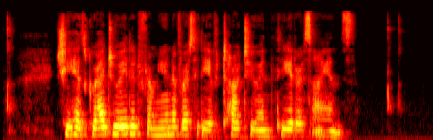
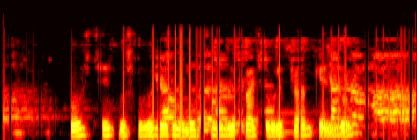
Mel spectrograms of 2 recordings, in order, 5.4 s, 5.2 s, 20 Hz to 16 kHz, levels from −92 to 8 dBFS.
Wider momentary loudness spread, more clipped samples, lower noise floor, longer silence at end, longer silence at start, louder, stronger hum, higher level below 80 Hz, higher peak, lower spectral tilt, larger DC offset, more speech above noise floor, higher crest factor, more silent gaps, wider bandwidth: first, 12 LU vs 9 LU; neither; first, -66 dBFS vs -53 dBFS; first, 1 s vs 0 s; about the same, 0.1 s vs 0.05 s; about the same, -20 LUFS vs -18 LUFS; neither; second, -62 dBFS vs -48 dBFS; about the same, -2 dBFS vs -2 dBFS; second, -4.5 dB/octave vs -8.5 dB/octave; neither; first, 46 dB vs 36 dB; about the same, 20 dB vs 16 dB; neither; first, 11.5 kHz vs 7.6 kHz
